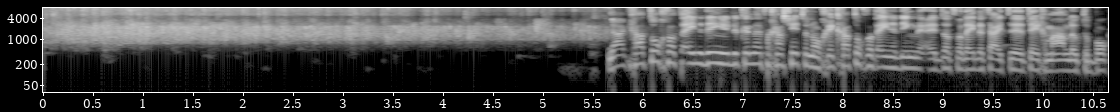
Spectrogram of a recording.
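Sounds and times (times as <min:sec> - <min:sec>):
audience applauding: 0:00.0 - 0:05.8
speech: 0:05.6 - 0:10.6.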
